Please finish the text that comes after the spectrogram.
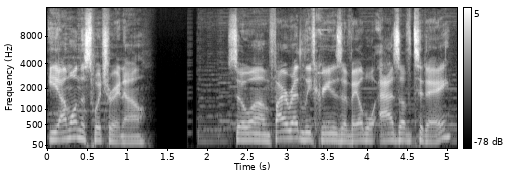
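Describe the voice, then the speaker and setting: A man's voice: mid-range voice, normal speed, fairly bright tone, faint music behind. A man in his thirties playing a game on a live stream, chatting in a laid-back, friendly way and greeting viewers. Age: 30s. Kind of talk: casual live-stream chat while playing.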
